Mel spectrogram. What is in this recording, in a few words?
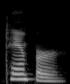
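"tamper", English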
